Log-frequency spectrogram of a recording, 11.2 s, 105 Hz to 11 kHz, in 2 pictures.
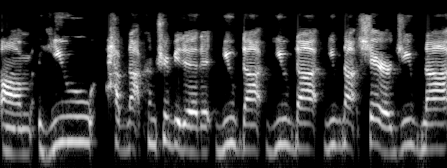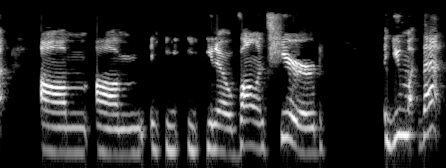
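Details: Adult woman, a covert stutterer for more than 30-35 years, with repetitions of words and parts of words; stuttering.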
